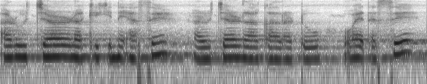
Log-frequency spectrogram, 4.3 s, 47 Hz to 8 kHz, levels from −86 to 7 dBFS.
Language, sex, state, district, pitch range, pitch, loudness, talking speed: Nagamese, female, Nagaland, Dimapur, 225-250 Hz, 235 Hz, -14 LUFS, 170 wpm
